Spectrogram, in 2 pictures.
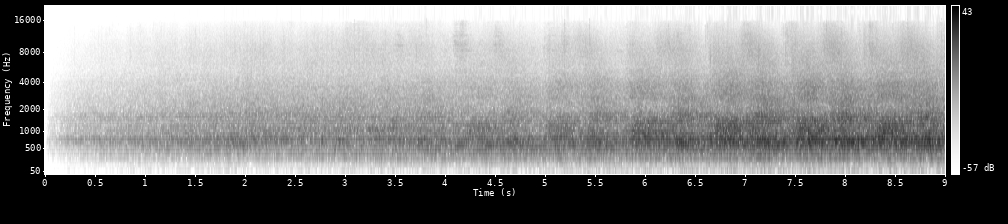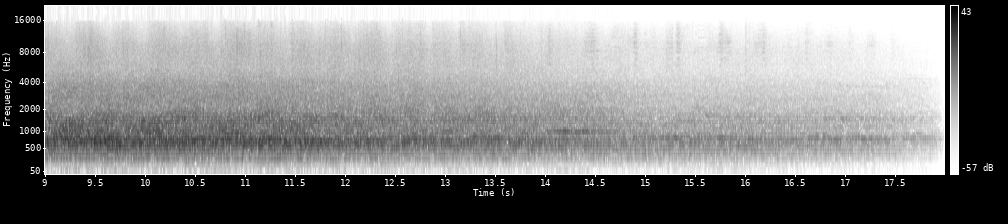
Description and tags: Crowd Cheering - Rhythmic Cheering
A sound of a cheering crowd, recorded with a Zoom H5.
audience, cheering, entertainment, event, hall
